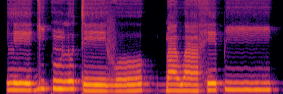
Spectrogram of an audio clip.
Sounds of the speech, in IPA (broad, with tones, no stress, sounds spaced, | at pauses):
l eː˨ ɡ i˦ k ũ˦ l ʊ˦ t eː˨ v o˨˦ | ɡ͡b ã˨ w ã˨ h e˦ p iː˦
